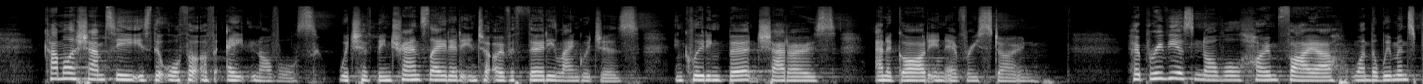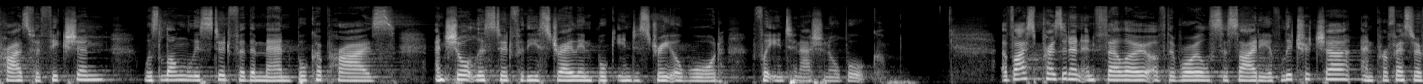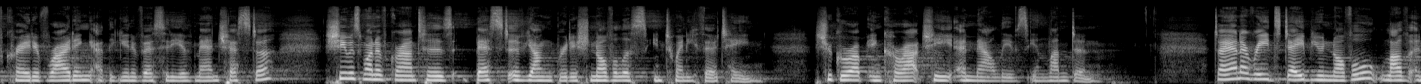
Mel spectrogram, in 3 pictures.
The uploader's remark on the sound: This event was recorded on Wednesday 9 November 2022 at The Capitol as part of the Wheeler Centre’s Spring Fling program.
